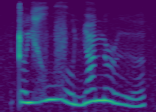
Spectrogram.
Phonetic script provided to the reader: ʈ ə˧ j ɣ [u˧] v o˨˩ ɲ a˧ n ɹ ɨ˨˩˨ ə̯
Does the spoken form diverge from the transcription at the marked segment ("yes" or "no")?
no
